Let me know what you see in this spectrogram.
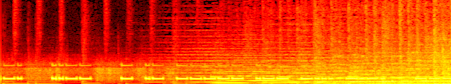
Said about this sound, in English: We had some more breaking news during the break regarding the show. Should I play the break news sound? Yeah, do it.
